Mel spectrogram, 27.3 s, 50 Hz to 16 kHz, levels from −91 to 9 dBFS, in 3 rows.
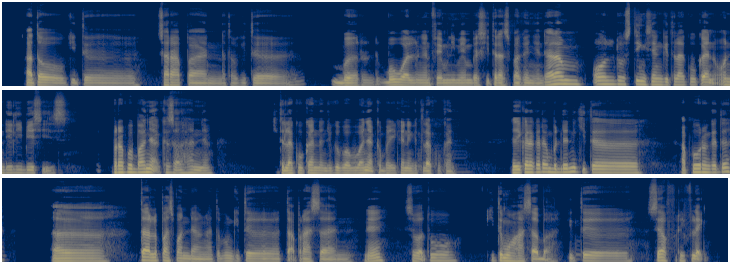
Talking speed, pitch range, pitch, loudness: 130 wpm, 105-130 Hz, 115 Hz, -29 LUFS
